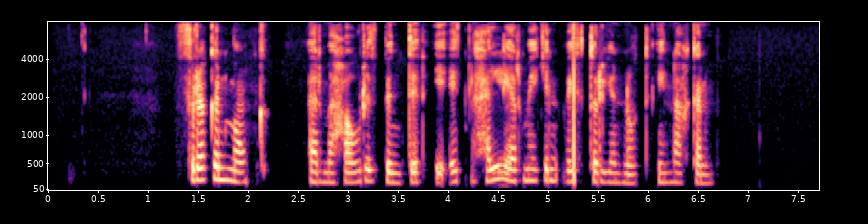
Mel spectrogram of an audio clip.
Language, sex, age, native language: Icelandic, female, 30-39, Icelandic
